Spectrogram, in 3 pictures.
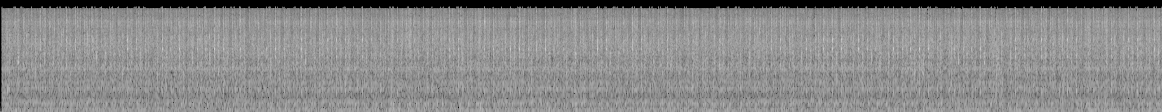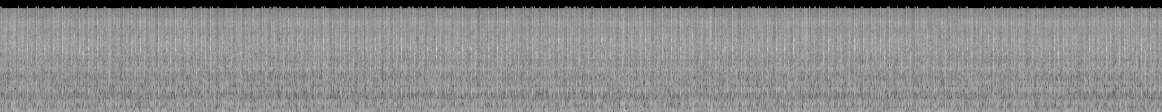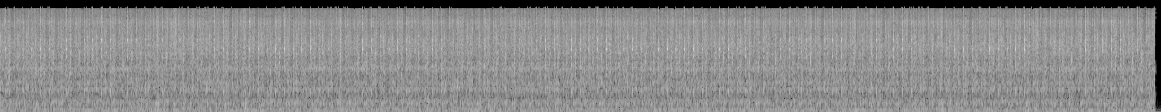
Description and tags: teletype fast speed
This is the sound of a teletype I recorded at a fast speed. There is no fade in or out since I wanted it easy to loop behind news voice-overs.
I'm always eager to hear new creations!
news, office, OSD, teletype, typing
